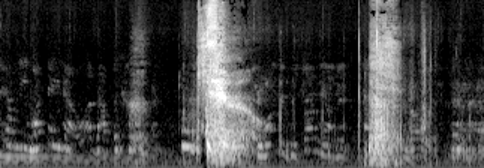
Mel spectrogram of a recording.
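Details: Two sneezes, the first loud and full with a sharp burst, the second shorter, with faint voices beforehand; sneezes made on request as part of a series.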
